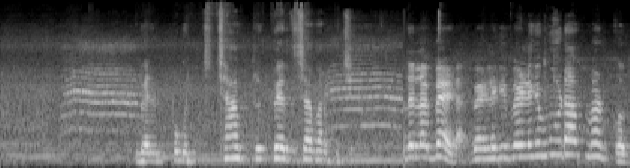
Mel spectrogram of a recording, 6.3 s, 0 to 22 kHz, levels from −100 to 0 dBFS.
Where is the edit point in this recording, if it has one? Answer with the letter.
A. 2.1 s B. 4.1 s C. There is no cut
B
